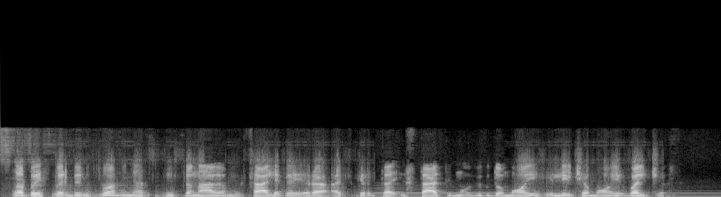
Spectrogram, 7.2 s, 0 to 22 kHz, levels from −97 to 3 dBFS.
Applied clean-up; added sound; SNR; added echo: neural separator model SepFormer DNS4.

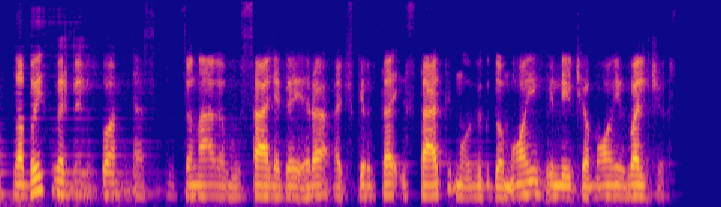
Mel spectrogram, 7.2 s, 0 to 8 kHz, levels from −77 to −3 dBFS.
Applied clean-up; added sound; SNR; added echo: neural mask model DeepFilterNet 3.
